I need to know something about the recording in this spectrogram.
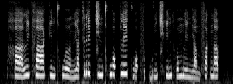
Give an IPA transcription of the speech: haː˩˦ li˥˩ʔfaː˦˥ki˧n kʰwɤː˨˩ni˩˦a̯ kre˥˩k̚t͡ɕe˦˥nkʰwɔ˦˥ʔpleː˥˩ kwɔ˨˩ʔfɯ˨˩k̚bɯ˧ŋ t͡ɕʰi˥˩nho˥˩mli˧nja˩˦m fa˥˩k̚na˦˥p̚

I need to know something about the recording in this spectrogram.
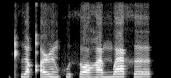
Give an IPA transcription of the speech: ʈʰɨqʼɔ ɭə̃ xʷəθɔʁa ŋʷa xɜ

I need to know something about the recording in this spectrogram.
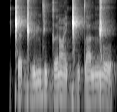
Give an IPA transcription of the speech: ǁɛɡ͡ǁʉnʲdi ɡəɾɑ̃e̯ ɡ͡ǁiwt̪anŋ͡ǁo

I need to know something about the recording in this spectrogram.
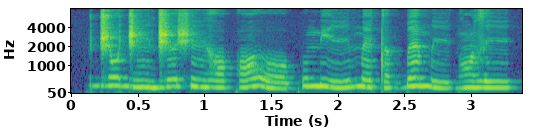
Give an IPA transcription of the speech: d͡ʒo˧d͡ʒĩ˨d͡ʒɨ˨˦ ʃĩ˨ɣɔ˨k ɔ˦ɣoː˨kʷə˦m jiː˨˦me˧tə˨ ɡ͡bɛ˦miː˨ɡɔ̃˧ zi˧

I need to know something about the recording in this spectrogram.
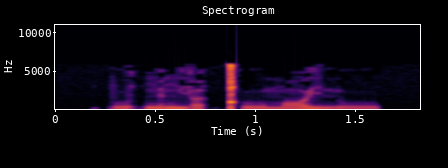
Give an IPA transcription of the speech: puː˨˥t̚ŋɪ˥ŋ jɐ˧t̚kʰuː˧mɔː˥jn̪uː˨p̚

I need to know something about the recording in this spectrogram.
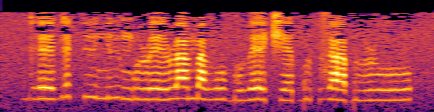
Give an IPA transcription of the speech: ɡʱɛɡɛ ky ny ŋʷɯɹɛɹa mavoɡo ðɛ t͡ʃɛɓɯʔzaɓɯ ɹo

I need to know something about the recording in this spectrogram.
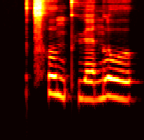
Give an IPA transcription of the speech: t͡sʰɤ˥˩ŋpʰɥɛ˧˥nlo˧ʊ̯

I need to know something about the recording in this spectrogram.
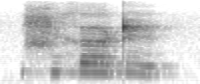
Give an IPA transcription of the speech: ɕyxɜʈɪ

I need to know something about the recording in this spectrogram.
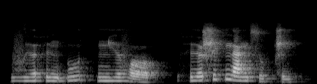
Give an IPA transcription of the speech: vɨ˧˥ə̯hɨ˧ŋ ʔu˦˥t̚ | ɲi˧ə̯vɔ˨˩ | hɨ˧˥ə̯ʂi˦˥p̚na˧ŋsu˨˩k̚ ʂi˨˩p̚

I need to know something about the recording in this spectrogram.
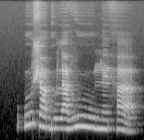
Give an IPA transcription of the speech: ʔuʃɑɡula vuːŋẽha

